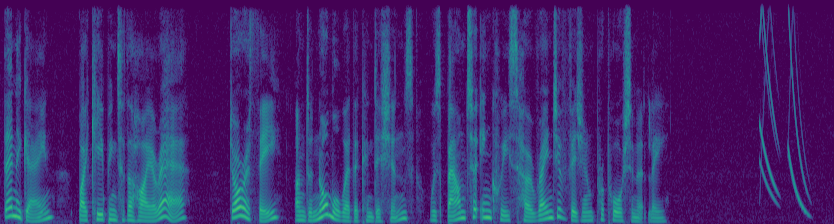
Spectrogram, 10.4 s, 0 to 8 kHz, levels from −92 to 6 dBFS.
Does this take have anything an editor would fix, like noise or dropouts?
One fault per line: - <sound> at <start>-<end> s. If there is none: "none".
- chirp at 9.5-10.2 s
